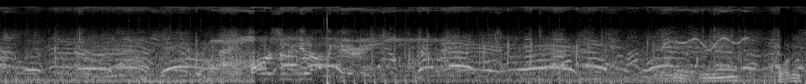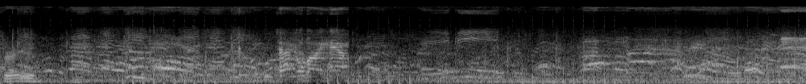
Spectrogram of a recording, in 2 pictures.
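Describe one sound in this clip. Several teenage boys shout and call out outdoors.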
